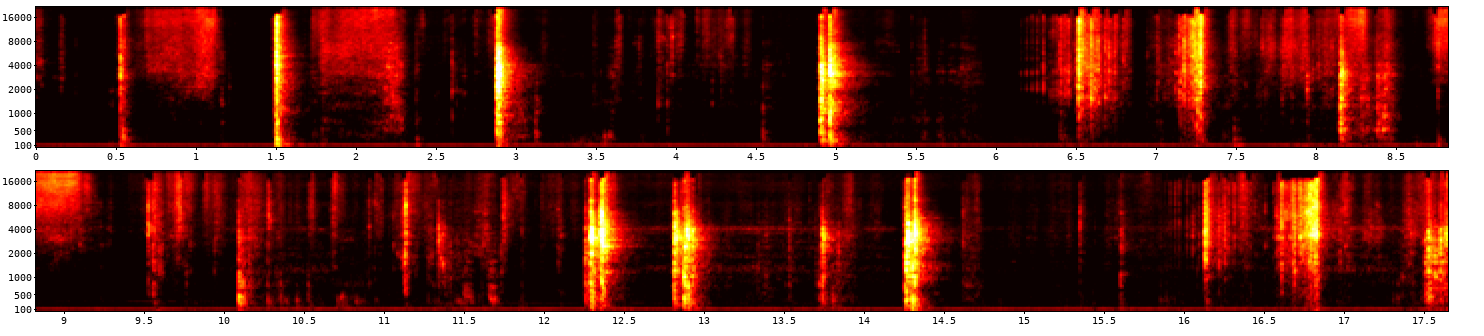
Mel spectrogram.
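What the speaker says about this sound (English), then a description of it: "Shuffle them." Sufi Tarot cards are shuffled by hand in a quiet room, giving irregular crisp snaps and riffling bursts over a constant low hum, with occasional soft handling noises between them.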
